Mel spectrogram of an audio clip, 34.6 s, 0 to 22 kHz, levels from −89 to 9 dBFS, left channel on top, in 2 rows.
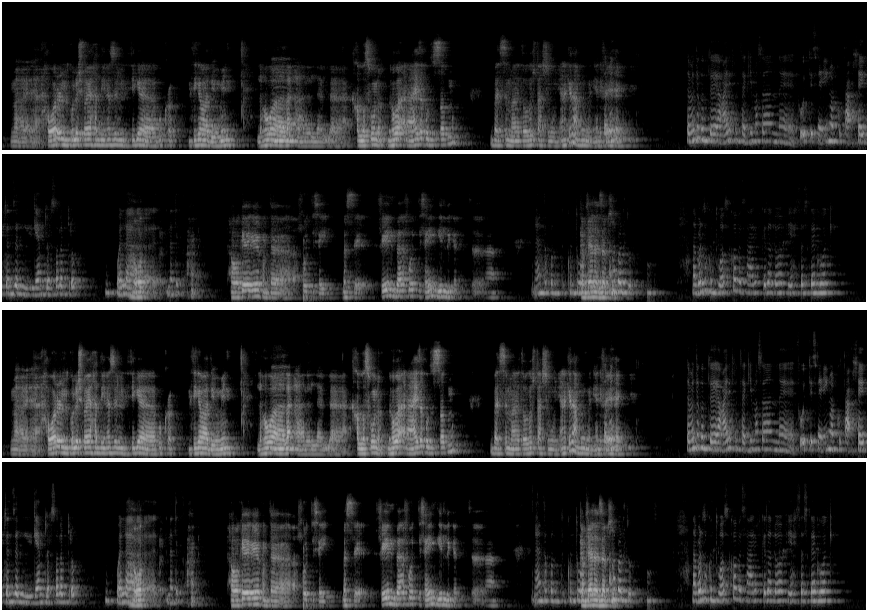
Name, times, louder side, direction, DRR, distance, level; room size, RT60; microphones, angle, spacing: voice 1, 0.2-3.4 3.7-9.0 9.8-12.4 19.8-20.1 21.0-21.2 21.8-23.8 24.1-24.5 24.8-26.4 26.7-27.2 28.9-29.5, right 3 dB, 70° right, 8 dB, 0.8 m, -31 dB
voice 2, 5.4-5.8 12.0-12.3 13.7-18.8 19.4-20.8 27.9-29.0 29.4-29.8 30.2-30.3 31.1-33.9, right 1 dB, 30° right, 9 dB, 0.8 m, -37 dB
10.5 x 6.8 x 6.6 m, 0.69 s
head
